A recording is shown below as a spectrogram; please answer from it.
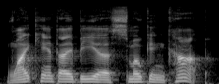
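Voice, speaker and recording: A blunt woman agent speaks in short, razor-sharp lines, read by a male narrator in close to his own voice. The tone is bright and forward. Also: mid-range voice, measured pace, natural voice. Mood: curt. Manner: curt, cutting.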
